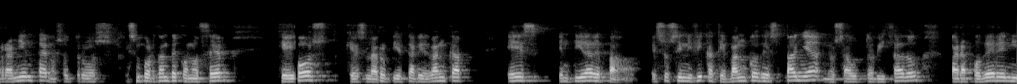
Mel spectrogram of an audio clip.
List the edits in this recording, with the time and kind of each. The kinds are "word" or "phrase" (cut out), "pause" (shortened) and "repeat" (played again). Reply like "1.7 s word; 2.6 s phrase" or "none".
1.4 s word; 2.9 s word; 3.8 s word; 4.3 s word; 6.4 s pause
